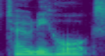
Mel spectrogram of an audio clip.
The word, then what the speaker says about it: Tony Hawk: Tony Hawk or Tony Hawks? It's Tony Hawk. Tony Hawk's is the Tony comedian. Hawk. Tony Hawks is the actor and comedian and writer. Mm. Tony Hawk, pro skater, is how you should pronounce it.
